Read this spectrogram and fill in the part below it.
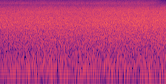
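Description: Bomuru waterfall, the tenth fall in a chain of cascades, a loud unbroken roar of rushing water close by with no other sounds.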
